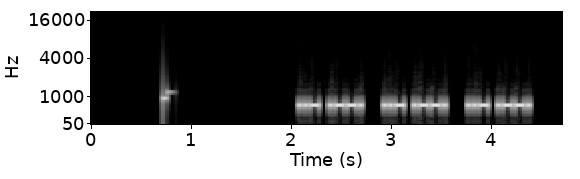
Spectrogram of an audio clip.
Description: Morse code, heard as a keyed tone, about 37 wpm, 700 Hz. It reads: UP UP UP
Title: Top 100 Words Repeated 40wpm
